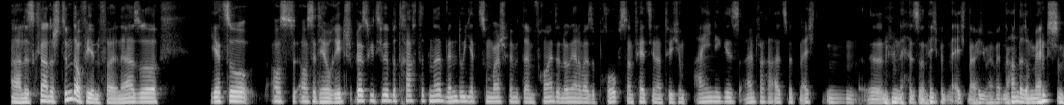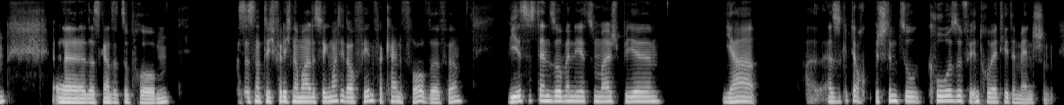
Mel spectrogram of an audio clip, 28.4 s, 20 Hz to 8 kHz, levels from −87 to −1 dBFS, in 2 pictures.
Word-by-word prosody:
Alles 115 Hz, 0 st, +2 dB
klar, 145 Hz, -2 st, +3 dB
das 130 Hz, -2 st, +2 dB
stimmt 185 Hz, +10 st, +3 dB
auf 170 Hz, -, +4 dB
jeden 110 Hz, -4 st, +4 dB
Fall, 100 Hz, -1 st, -1 dB
ne? 105 Hz, +2 st, +2 dB
Also, 120 Hz, 0 st, +3 dB, 0.7 s
jetzt 130 Hz, +1 st, +2 dB
so 135 Hz, -3 st, +4 dB, 0.2 s
aus 130 Hz, 0 st, -2 dB
aus 130 Hz, -1 st, -2 dB
der 130 Hz, -, 0 dB
theoretischen 115 Hz, 0 st, +1 dB
Perspektive 150 Hz, 0 st, +1 dB
betrachtet, 150 Hz, +1 st, -4 dB
ne, 150 Hz, +1 st, +2 dB
wenn 130 Hz, +2 st, +1 dB
du 135 Hz, -, +1 dB
jetzt 130 Hz, -1 st, -3 dB
zum 125 Hz, -1 st, -2 dB
Beispiel 125 Hz, +1 st, -3 dB
mit 120 Hz, +1 st, -7 dB
deinem 115 Hz, -2 st, -4 dB
Freund 125 Hz, +4 st, -3 dB
in 120 Hz, -, -2 dB
irgendeiner 115 Hz, 0 st, 0 dB
Weise 105 Hz, -1 st, -3 dB
probst, 115 Hz, +5 st, -4 dB
dann 110 Hz, -, -3 dB
fällt's 115 Hz, 0 st, -4 dB
dir 110 Hz, -, -4 dB
natürlich 105 Hz, +1 st, -4 dB
um 105 Hz, -, -7 dB
einiges 120 Hz, 0 st, -2 dB
einfacher 115 Hz, +3 st, -4 dB
als 110 Hz, 0 st, -5 dB
mit 115 Hz, -1 st, -7 dB
'nem -, -, -6 dB
echten 105 Hz, -3 st, -8 dB, 0.2 s
ähm, 100 Hz, 0 st, 0 dB
ne, 105 Hz, -, -1 dB
also 100 Hz, -1 st, -2 dB
nicht 115 Hz, +5 st, -1 dB
mit 105 Hz, -3 st, -5 dB
'nem 90 Hz, -, -10 dB
echten 105 Hz, -3 st, -6 dB
aber 90 Hz, -, -4 dB
ich 100 Hz, -, -1 dB
meine, 95 Hz, -1 st, -6 dB
mit 105 Hz, 0 st, -6 dB
'nem 100 Hz, -, -2 dB
anderen 120 Hz, -5 st, +3 dB
Menschen, 130 Hz, +1 st, +3 dB, 0.6 s
äh, 110 Hz, -2 st, +6 dB
das 105 Hz, 0 st, +1 dB
Ganze 110 Hz, -2 st, +2 dB
zu 110 Hz, 0 st, -2 dB
proben. 105 Hz, +4 st, +1 dB, 0.8 s
Das 110 Hz, -, -10 dB
ist 130 Hz, -2 st, -2 dB
natürlich 130 Hz, -1 st, +1 dB
völlig 130 Hz, -1 st, +2 dB
normal, 125 Hz, -1 st, +4 dB
deswegen 125 Hz, +1 st, +1 dB
mache 140 Hz, +2 st, +1 dB
dir 150 Hz, -, +1 dB
da 125 Hz, -, +4 dB
auf 120 Hz, 0 st, -5 dB
jeden 145 Hz, +3 st, +2 dB
Fall 125 Hz, -5 st, -6 dB
keine 130 Hz, -2 st, -1 dB
Vorwürfe. 120 Hz, +1 st, -1 dB, 0.6 s
Wie 125 Hz, +2 st, +6 dB
ist 140 Hz, +1 st, +2 dB
es 145 Hz, -, -7 dB
denn 145 Hz, -2 st, +3 dB
so, 140 Hz, 0 st, +4 dB
wenn 140 Hz, -, +3 dB
du -, -, +2 dB
jetzt 135 Hz, -1 st, -1 dB
zum 135 Hz, -1 st, 0 dB
Beispiel, 130 Hz, 0 st, +1 dB, 0.8 s
ja 120 Hz, +1 st, +1 dB, 0.6 s
a -, -, -19 dB, 0.2 s
also 125 Hz, -1 st, -1 dB
es 120 Hz, -, -12 dB
gibt 150 Hz, +2 st, -12 dB
ja 150 Hz, -, +1 dB
auch 120 Hz, -, -9 dB
bestimmt 140 Hz, +3 st, 0 dB
so 130 Hz, -4 st, 0 dB
Kurse 145 Hz, 0 st, +3 dB
für 135 Hz, -2 st, -4 dB
introvertierte 120 Hz, -3 st, -1 dB
Menschen. 100 Hz, 0 st, -6 dB
120 Hz, 205 wpm, -22 LUFS, 110-135 Hz, 0.8 s, äh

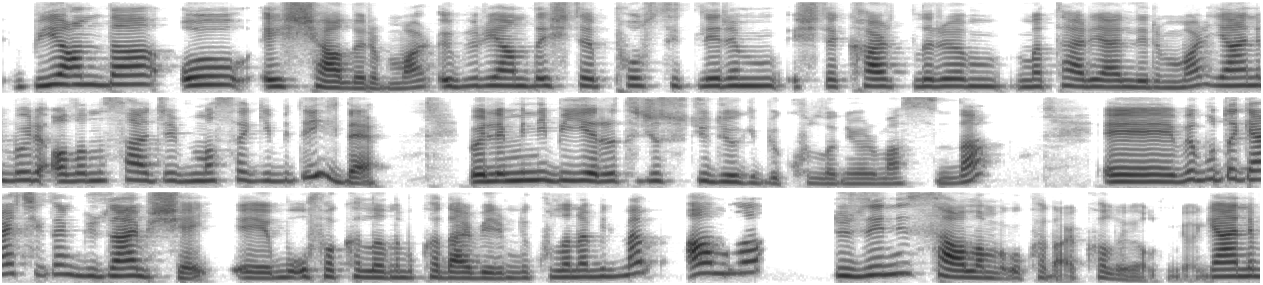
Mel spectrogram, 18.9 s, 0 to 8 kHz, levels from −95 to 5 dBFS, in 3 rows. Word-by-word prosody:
bir 255 Hz, -, +3 dB
yanda 290 Hz, 0 st, +4 dB
o 275 Hz, +1 st, +4 dB
eşyalarım 195 Hz, -7 st, +2 dB
var, 195 Hz, +4 st, -1 dB
öbür 230 Hz, +2 st, -1 dB
yanda, 245 Hz, -1 st, +2 dB
işte, 245 Hz, 0 st, -2 dB
Post-it'lerim, 250 Hz, 0 st, -2 dB
işte, 220 Hz, +1 st, -7 dB
kartlarım, 235 Hz, 0 st, 0 dB
materyallerim 215 Hz, -3 st, -1 dB
var. 235 Hz, +5 st, -1 dB
Yani, 260 Hz, -1 st, +2 dB
böyle, 270 Hz, 0 st, -2 dB
alanı 245 Hz, +2 st, -1 dB
sadece 255 Hz, -2 st, -2 dB
bir -, -, -6 dB
masa 255 Hz, +2 st, -3 dB
gibi 245 Hz, -1 st, -8 dB
değil 420 Hz, +4 st, -2 dB
de, -, -, 0 dB, 0.5 s
böyle, 230 Hz, +2 st, +5 dB
mini 260 Hz, 0 st, +2 dB
bir 260 Hz, -, -1 dB
yaratıcı 245 Hz, 0 st, -1 dB
stüdyo 230 Hz, -2 st, -3 dB
gibi 185 Hz, -2 st, -11 dB
kullanıyorum, 160 Hz, -1 st, -10 dB
aslında, 125 Hz, -, -5 dB, 0.6 s
eee, 225 Hz, 0 st, +4 dB
ve 285 Hz, 0 st, -2 dB
bu 300 Hz, -, -6 dB
da 325 Hz, -, 0 dB
gerçekten 300 Hz, -1 st, -1 dB
güzel 245 Hz, +1 st, +5 dB
bir -, -, -7 dB
şey. 200 Hz, -7 st, -1 dB
Eee, 180 Hz, +1 st, -2 dB
bu 200 Hz, -, -1 dB
ufak 225 Hz, +1 st, -3 dB
alanı 200 Hz, -2 st, -1 dB
bu 195 Hz, -, -12 dB
kadar 185 Hz, -4 st, +1 dB
verimli 180 Hz, +1 st, -4 dB
kullanabilmem 220 Hz, -, -1 dB, 0.2 s
ama 340 Hz, +2 st, +4 dB, 0.4 s
düzeni 275 Hz, +6 st, +1 dB
sağlamak 200 Hz, -, +5 dB
o -, -, -7 dB
kadar -, -, -10 dB
kolay -, -, -8 dB
olmuyor. -, -, -17 dB
Yani, 235 Hz, +1 st, +6 dB
235 Hz, 170 wpm, -23 LUFS, 215-255 Hz, 0.6 s, Yani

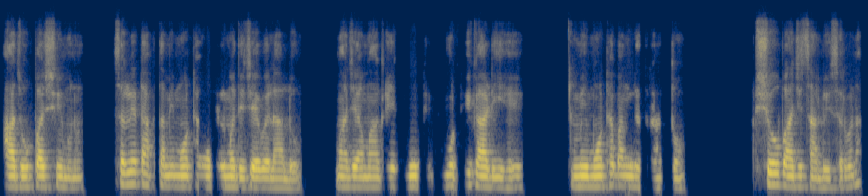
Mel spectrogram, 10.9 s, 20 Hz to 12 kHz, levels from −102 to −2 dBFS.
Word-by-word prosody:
आज 135 Hz, 0 st, +3 dB
उपाशी 135 Hz, 0 st, +3 dB
म्हणून. 125 Hz, -1 st, -4 dB, 0.5 s
सगळे 165 Hz, +1 st, +3 dB
टाकतात 155 Hz, -3 st, -3 dB
मी 140 Hz, 0 st, 0 dB
मोठ्या 140 Hz, +1 st, 0 dB
हॉटेलमध्ये 135 Hz, -1 st, +1 dB
जेवायला 125 Hz, -1 st, +3 dB
आलो. 115 Hz, -2 st, -4 dB, 0.5 s
माझ्यामागे 130 Hz, -, 0 dB
एक 385 Hz, -, -6 dB
मोठी-मोठी 140 Hz, +2 st, -2 dB
गाडी 130 Hz, -3 st, +3 dB
आहे. 135 Hz, +2 st, -5 dB, 0.7 s
मी 140 Hz, 0 st, +7 dB
मोठ्या 140 Hz, +2 st, +3 dB
बंगल्यात 140 Hz, -2 st, -2 dB
राहतो. 125 Hz, 0 st, -8 dB, 0.9 s
शोबाजी 140 Hz, -4 st, +3 dB
चालू 130 Hz, -2 st, -4 dB
आहे 125 Hz, -, -1 dB
सर्व 130 Hz, +2 st, -5 dB
ना. 170 Hz, -, -9 dB
135 Hz, 135 wpm, -23 LUFS, 130-140 Hz, 0.9 s, मी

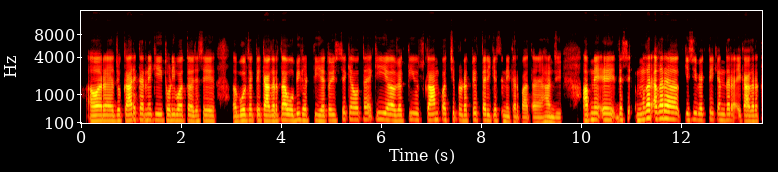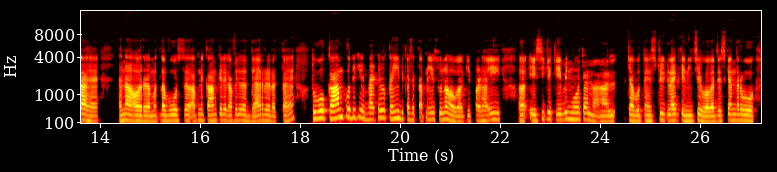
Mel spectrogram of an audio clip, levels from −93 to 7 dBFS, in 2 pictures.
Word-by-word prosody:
और 140 Hz, +1 st, +6 dB, 0.2 s
जो 145 Hz, -, -3 dB
कार्य 150 Hz, +3 st, +6 dB
करने 155 Hz, -1 st, -3 dB
की 155 Hz, 0 st, -5 dB
थोड़ी-बहुत 145 Hz, 0 st, -1 dB, 0.2 s
जैसे 135 Hz, +1 st, -4 dB, 0.4 s
अ, -, -, -2 dB
बोल 145 Hz, +3 st, 0 dB
सकते 150 Hz, 0 st, -6 dB
हैं -, -, -7 dB
एकाग्रता 140 Hz, +2 st, +6 dB
वो 150 Hz, -1 st, +2 dB
भी 160 Hz, +3 st, -4 dB
घटती 150 Hz, -1 st, -7 dB
है, 135 Hz, 0 st, -1 dB
तो 150 Hz, +2 st, -5 dB
इससे 150 Hz, +4 st, -7 dB
क्या 170 Hz, 0 st, -5 dB
होता 165 Hz, +1 st, -3 dB
है -, -, -4 dB
कि 175 Hz, -1 st, -6 dB
अ, 150 Hz, -1 st, +5 dB
व्यक्ति 145 Hz, +3 st, -4 dB
उस 160 Hz, 0 st, -13 dB
काम 155 Hz, +1 st, +6 dB
को 160 Hz, -, -5 dB
अच्छे 160 Hz, +2 st, -7 dB
प्रोडक्टिव 150 Hz, +2 st, -4 dB
तरीके 150 Hz, -1 st, -3 dB
से 140 Hz, -2 st, -13 dB
नहीं 125 Hz, -, -5 dB
कर 120 Hz, 0 st, -8 dB
पाता 110 Hz, 0 st, -4 dB
है। 110 Hz, -, -6 dB
हाँ 120 Hz, 0 st, -1 dB
जी, 110 Hz, -1 st, -10 dB, 0.4 s
आपने 170 Hz, +4 st, +4 dB
ए 160 Hz, -1 st, 0 dB
जैसे 160 Hz, 0 st, -5 dB, 0.3 s
मगर 205 Hz, +4 st, +7 dB
अगर 195 Hz, +1 st, +5 dB, 0.4 s
किसी 165 Hz, +2 st, -7 dB
व्यक्ति 155 Hz, +1 st, -6 dB
के 160 Hz, -, -8 dB
अंदर 155 Hz, 0 st, -3 dB
एकाग्रता 140 Hz, +2 st, +3 dB
है, 130 Hz, -3 st, -2 dB, 0.5 s
है 135 Hz, -, -2 dB
ना 155 Hz, -1 st, +6 dB
और 130 Hz, -1 st, +4 dB
मतलब 140 Hz, +1 st, -1 dB
वो 145 Hz, +1 st, -3 dB
उस 145 Hz, +1 st, -10 dB
अपने 145 Hz, +1 st, -1 dB
काम 140 Hz, +1 st, +5 dB
के 155 Hz, +1 st, -7 dB
लिए 150 Hz, -, -4 dB
काफ़ी 135 Hz, +2 st, -3 dB
ज़्यादा 150 Hz, -1 st, -4 dB, 0.2 s
धैर्य 145 Hz, +2 st, -1 dB
रखता 125 Hz, +2 st, -6 dB
है, 155 Hz, +8 st, -4 dB, 0.4 s
तो 185 Hz, -, -1 dB
वो 200 Hz, +2 st, +4 dB
काम 200 Hz, +4 st, +10 dB
को 230 Hz, -, +3 dB
देखिए 220 Hz, -1 st, -5 dB
बैठे 170 Hz, +4 st, -1 dB
हुए 210 Hz, 0 st, -1 dB
कहीं 190 Hz, +2 st, -2 dB
भी 185 Hz, -, -9 dB
कर 170 Hz, -, -6 dB
सकता 165 Hz, -1 st, -6 dB
है। -, -, -2 dB
आपने 165 Hz, -, -8 dB
ये 175 Hz, -, -5 dB
सुना 170 Hz, +1 st, -1 dB
होगा 125 Hz, -5 st, +2 dB
कि 135 Hz, -, -10 dB
पढ़ाई 140 Hz, +5 st, -3 dB, 0.4 s
अ, 145 Hz, -, +4 dB, 0.2 s
ऐसी 145 Hz, +5 st, -9 dB
के -, -, -1 dB
केबिन 165 Hz, +1 st, -3 dB
में 175 Hz, 0 st, -4 dB
हो 175 Hz, -, -1 dB
चाहे 165 Hz, -1 st, -3 dB
न -, -, -7 dB, 0.2 s
हल, 130 Hz, 0 st, -2 dB, 0.3 s
क्या 145 Hz, -, +3 dB
बोलते 140 Hz, +1 st, -5 dB
हैं 135 Hz, -, -2 dB
स्ट्रीट 150 Hz, +4 st, -7 dB
लाइट 150 Hz, +1 st, +2 dB
के 145 Hz, -, -2 dB
नीचे 135 Hz, +2 st, -4 dB
हो 130 Hz, -3 st, -1 dB
अगर 125 Hz, +1 st, +2 dB
जिसके 135 Hz, +3 st, -5 dB
अंदर 150 Hz, -1 st, -2 dB
वो 140 Hz, -2 st, -1 dB
150 Hz, 225 wpm, -24 LUFS, 140-165 Hz, 0.5 s, काम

